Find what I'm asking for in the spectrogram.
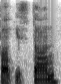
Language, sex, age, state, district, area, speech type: Urdu, male, 60+, Uttar Pradesh, Gautam Buddha Nagar, urban, spontaneous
